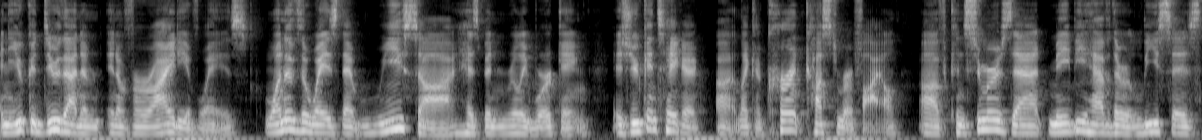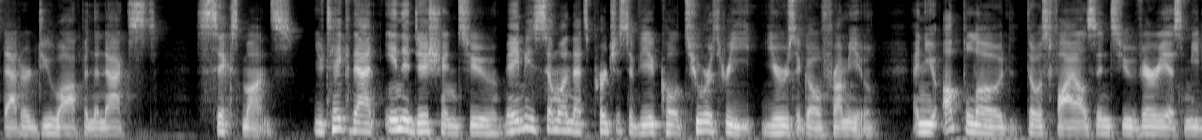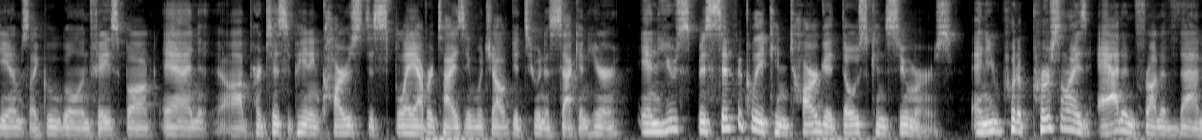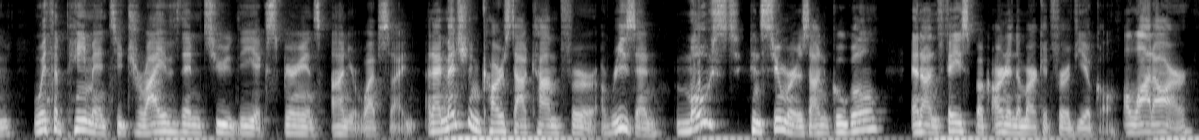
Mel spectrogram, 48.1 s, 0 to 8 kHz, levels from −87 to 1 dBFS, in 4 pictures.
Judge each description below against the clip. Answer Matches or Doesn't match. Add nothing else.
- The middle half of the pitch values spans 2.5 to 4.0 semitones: Doesn't match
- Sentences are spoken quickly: Doesn't match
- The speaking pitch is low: Matches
